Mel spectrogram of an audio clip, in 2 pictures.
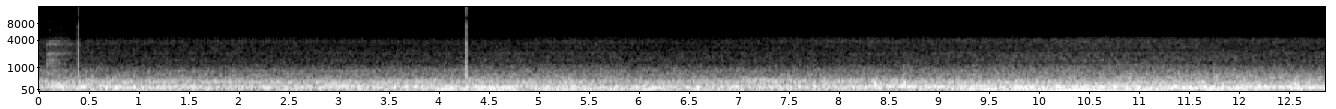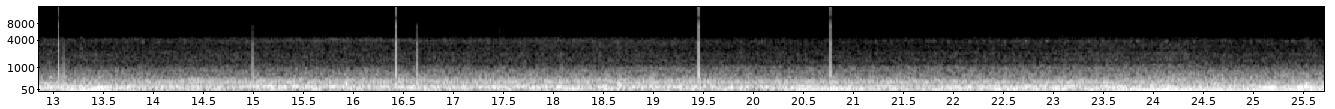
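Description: Slow, nearly stalled morning traffic on a northbound expressway gives a steady low rumble of idling and creeping vehicles, continuous and fairly distant, with a few faint ticks over the drone.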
